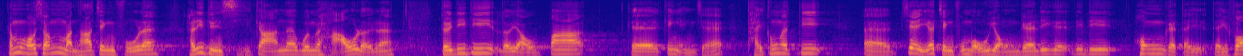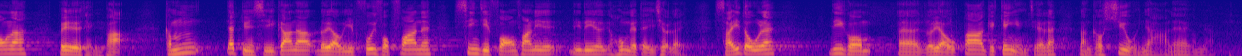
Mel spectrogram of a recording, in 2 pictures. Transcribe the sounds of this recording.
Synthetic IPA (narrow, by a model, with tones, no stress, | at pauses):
kɐ˨˥mŋɔː˨˧sœː˨˥ŋmɐ˨nɦaː˨˧t͡sɪ˧ŋfuː˨˥lɛː˥hɐ˧˥jliː˥t̪yː˨nsiː˨˩kaː˧nlɛː˥wuː˨˧mu˨˧jɦa̰ː˨˥wlɵ˨˧ɥlɛː˥t̪ɵ˧ɥniː˥t̪̬iː˥lɵ˨˧ɥjɐ˨˩wpaː˥ | kɛː˧kɪ˥ŋjɪ̰˨˩ŋt͡sɛ̰ː˨˥t̪ʰɐ˨˩jkʊ˥ŋjɐ˥tt̪iː˥ | ɛː˨˩t͡sɛː˥˩jkaː˥t͡sɪ˧ŋfuː˨˥mo˨˧wjʊ˨˩ŋkɛː˧liː˥liː˥t̪iː˥ | hʊ˥ŋkɛː˧t̪e˨jt̪e˨jfɔː˥ŋlaː˥pe˨˥jle˧t̪ʰɪ̰˨˩ŋpʰa̰ː˧˥k̚ | kɐ˨˦˥m | jɐ˥t̪yː˨nsiː˨˩kaː˧naː˧lɵ˨˧ɥjɐ˨˩wjiː˨˩p̚fuː˥jfʊ˨k̚faː˥nɛː˥siː˥nt͡siː˧fɔː˧ŋfaː˥niː˥niː˥t̪iː˥ɦʊ˥ŋkɛː˧t̪e˨jt͡ʃʰɵ˥t̚lḛ˨˩j | sɐ˨˥jt̪o˧wlɛː˥ | niː˥kɔː˧ɛ˨lɵ˨˧jɐ˨˩wpaː˥kɛː˧kɪ˥ŋjɪ̰˨˩ŋt͡sɛː˨˥lɛ˥lɐ˨˩ŋkɐ˧wsyː˥wṵː˨˩njɐ˦t̚ha̰ː˧lɛ̰ː˦˥kɐ˨˦mjœː˨˧˥ŋ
